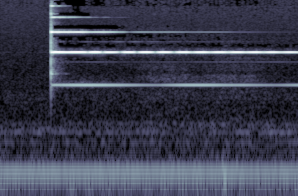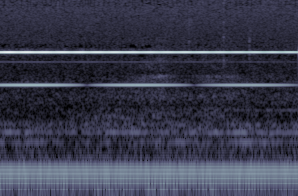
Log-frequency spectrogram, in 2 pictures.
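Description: A single mindfulness bell is invited (struck) once, ringing out with a bright metallic tone that pulses gently and fades slowly over several seconds above a low steady hum.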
